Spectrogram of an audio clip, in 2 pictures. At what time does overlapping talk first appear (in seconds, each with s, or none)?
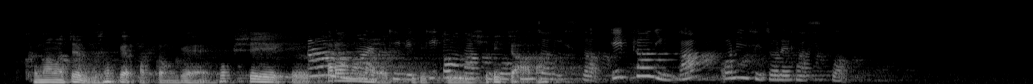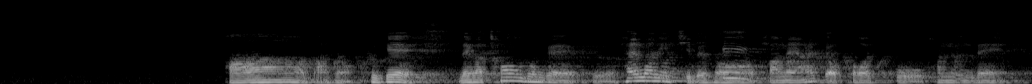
3.1 s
